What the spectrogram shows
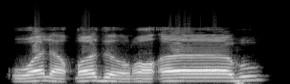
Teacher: قوف موٹا ہوگا، دال پر قلقلہ ہوگا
